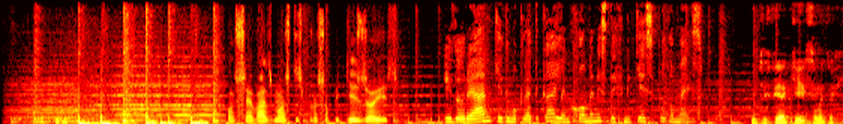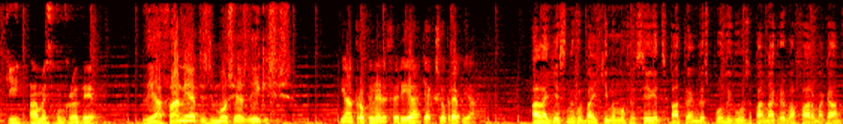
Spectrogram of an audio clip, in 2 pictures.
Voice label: radiofoniko spot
